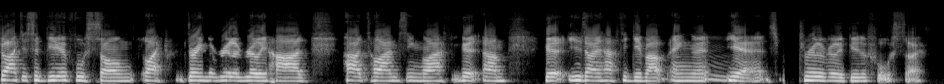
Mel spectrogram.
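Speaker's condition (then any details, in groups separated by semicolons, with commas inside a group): Bilateral cleft lip and palate; operations from three months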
